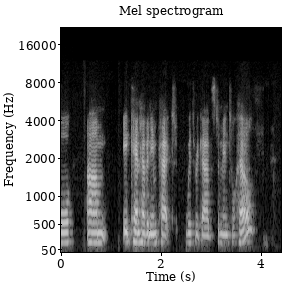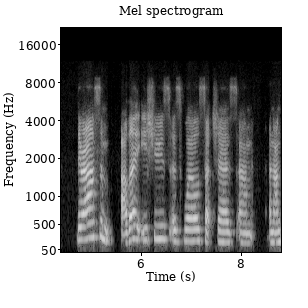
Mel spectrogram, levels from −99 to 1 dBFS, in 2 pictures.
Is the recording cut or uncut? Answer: uncut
